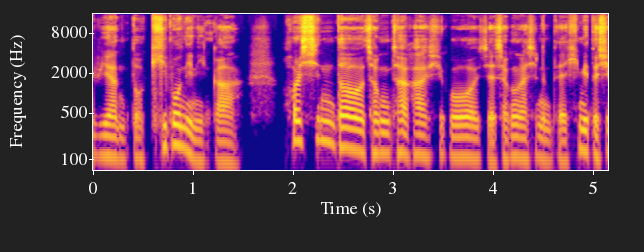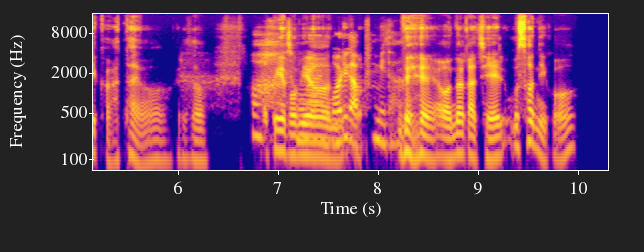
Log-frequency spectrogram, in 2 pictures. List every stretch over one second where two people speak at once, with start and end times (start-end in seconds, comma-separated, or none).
6.8-8.3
